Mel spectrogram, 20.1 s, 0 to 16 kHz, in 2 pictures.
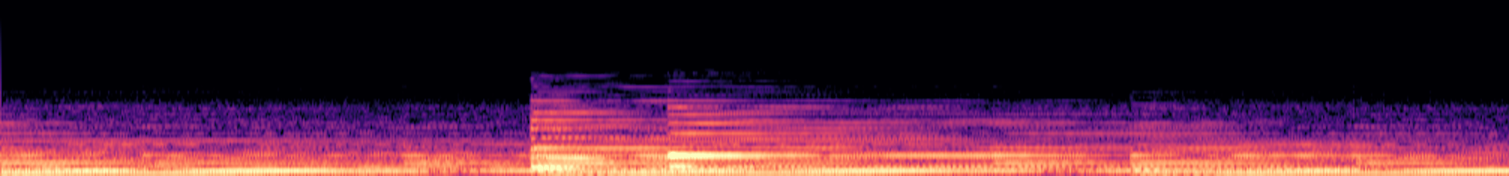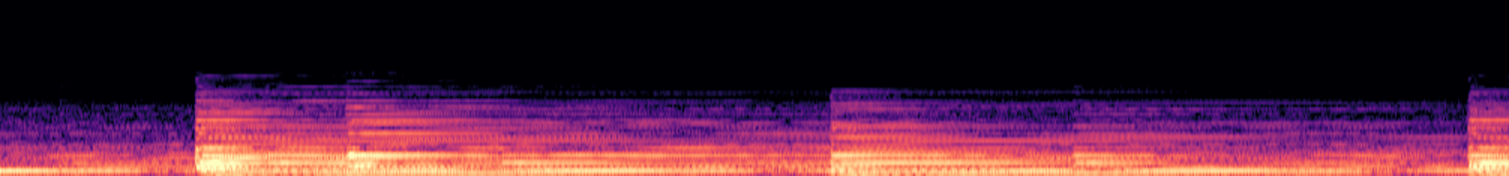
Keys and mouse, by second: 0.3 click, 1.0 typing, 1.1 Tab, 1.6-2.7 drag, 2.8 g, 3.3 x, 4.5 click, 5.4-6.1 typing, 6.9-10.8 drag, 7.9-8.7 typing, 10.2-11.2 typing, 12.4 click, 12.9-14.0 typing, 14.0-16.8 ctrl+alt+drag, 17.2 alt+click, 18.9 typing, 19.0-19.5 alt+drag, 19.7-20.1 ctrl+alt+middle drag.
